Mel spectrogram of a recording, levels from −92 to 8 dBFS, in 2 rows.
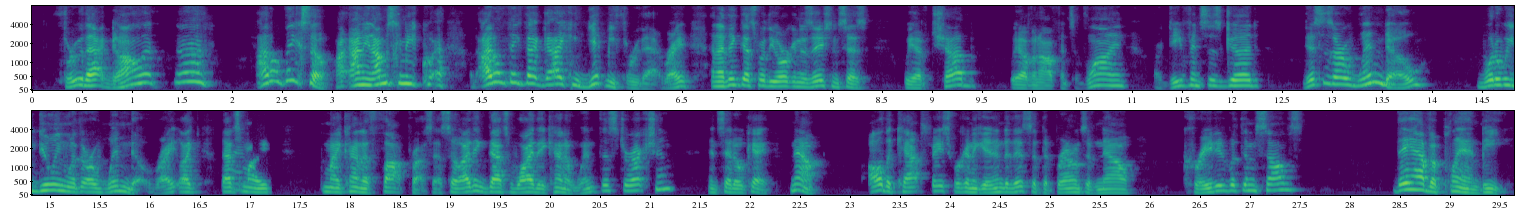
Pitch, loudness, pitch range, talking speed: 180 Hz, -23 LUFS, 145-215 Hz, 215 wpm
